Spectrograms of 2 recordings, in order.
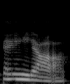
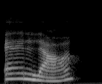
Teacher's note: не розривайте не говоріть Ель А треба казати все разом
